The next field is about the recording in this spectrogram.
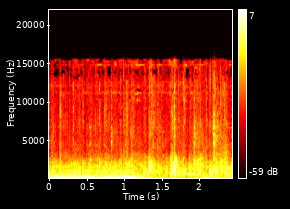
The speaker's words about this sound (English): Clap those hands and give God a praise. Come on, give God a praise for real.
